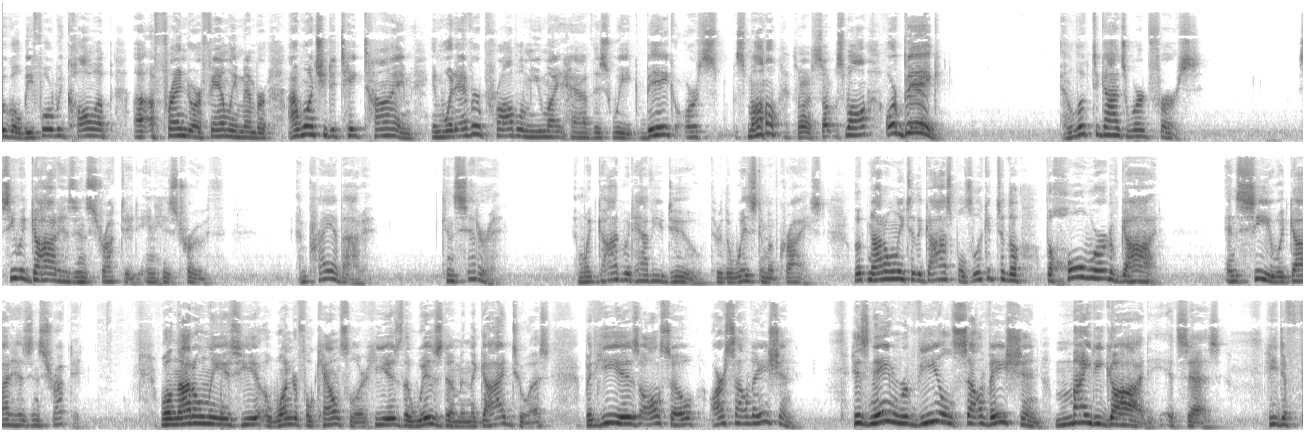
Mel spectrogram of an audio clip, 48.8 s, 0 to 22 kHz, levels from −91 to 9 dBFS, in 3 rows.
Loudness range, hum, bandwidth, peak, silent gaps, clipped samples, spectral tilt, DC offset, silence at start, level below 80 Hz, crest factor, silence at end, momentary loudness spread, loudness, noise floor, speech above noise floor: 10 LU; none; 16 kHz; -4 dBFS; none; under 0.1%; -6 dB/octave; under 0.1%; 0 s; -66 dBFS; 20 dB; 0 s; 14 LU; -24 LUFS; -60 dBFS; 36 dB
